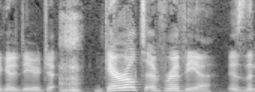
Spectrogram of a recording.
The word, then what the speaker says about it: Geralt: Geralt of Rivia is the name of the main character.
